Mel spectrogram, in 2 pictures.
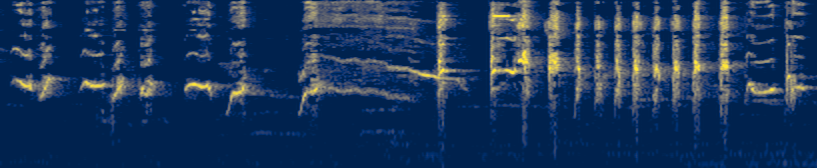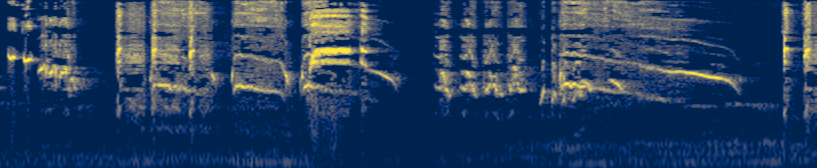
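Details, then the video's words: Oriental magpie-robin in vigorous song from a single spot, with another magpie-robin answering; varied whistles, rapid click series and rasping buzzy notes in an unbroken, lively stream. "kacer gacor satu titik nembak bikin kacer lain langsung nyaut"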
